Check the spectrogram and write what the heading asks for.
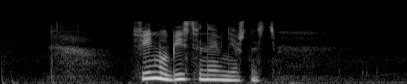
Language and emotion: Russian, neutral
